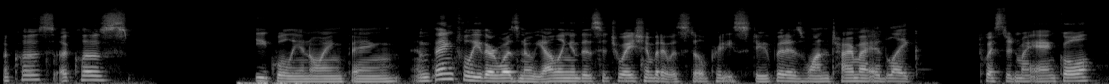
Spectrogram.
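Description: A woman's voice: low-pitched, fairly even intonation, normal speed, creaky. A woman co-hosting a stream, rambling through a story with frequent laughs in casual chat. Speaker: co-host of an art stream.

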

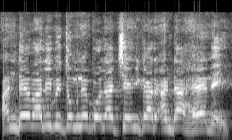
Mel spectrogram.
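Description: Man, strikingly high voice, bossy, keeps repeating orders, casual stream banter. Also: a little fast. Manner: bossy, insistent, repeats his demands. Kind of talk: casual argument over a game dare.

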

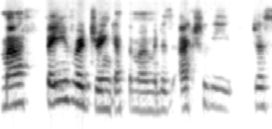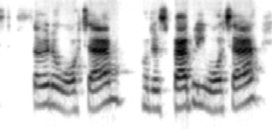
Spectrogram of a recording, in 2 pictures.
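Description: A woman's voice: mid-range voice, normal speed, fairly bright tone, muffled recording. Woman, class host, video call, chatty, enthusiastic. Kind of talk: online class presentation.

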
